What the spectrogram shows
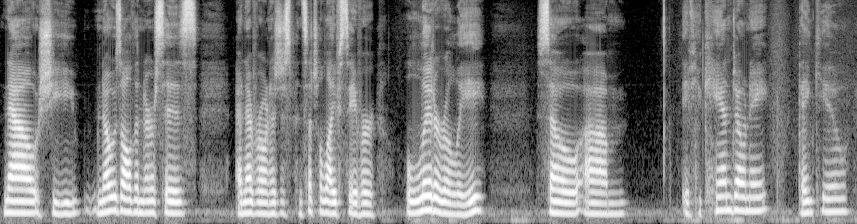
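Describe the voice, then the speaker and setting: Rambling woman streamer, slightly low voice. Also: steady tone, slow, darkish tone. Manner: loose, rambling delivery. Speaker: livestream host. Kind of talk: casual livestream chat.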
